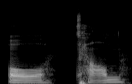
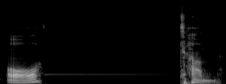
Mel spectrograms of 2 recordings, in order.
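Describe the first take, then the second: First: The second syllable sounds like 'tom'. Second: The second syllable sounds like 'tum'. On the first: The speaker calls it wrong. "not or Tom or atom" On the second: The speaker calls it right. "it's like O R T U M. That's the pronunciation"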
